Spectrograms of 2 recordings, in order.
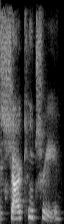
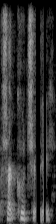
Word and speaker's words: charcuterie: actually how you pronounce So, it. It's charcuterie. yeah, charcuterie.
